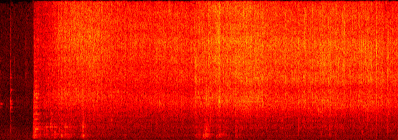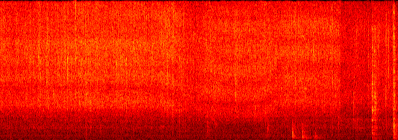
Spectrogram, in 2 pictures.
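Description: Sliced onions sizzling in hot oil in a frying pan as they are dropped in by hand. The sizzle starts suddenly about half a second in, grows louder a couple of seconds later as more onion goes in, then runs on steadily.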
